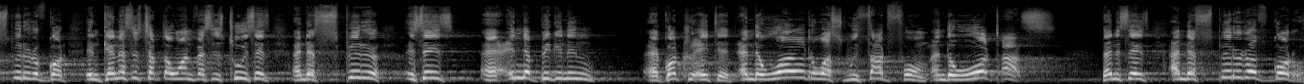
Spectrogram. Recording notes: Preached at Grace Bible Church Pimville on the 29th of May 2022 at the 9am Service.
